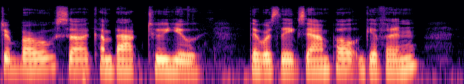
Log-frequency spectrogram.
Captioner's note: speaking french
